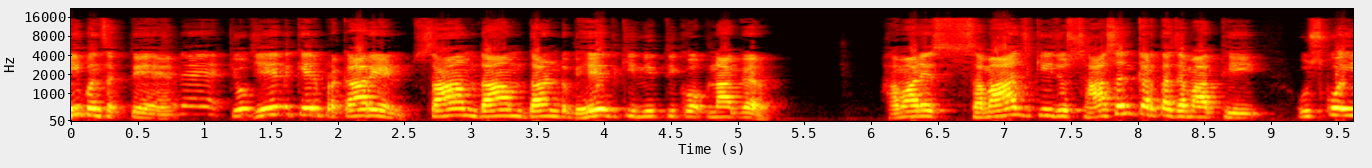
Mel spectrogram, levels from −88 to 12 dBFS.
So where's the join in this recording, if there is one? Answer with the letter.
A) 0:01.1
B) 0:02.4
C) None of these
A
